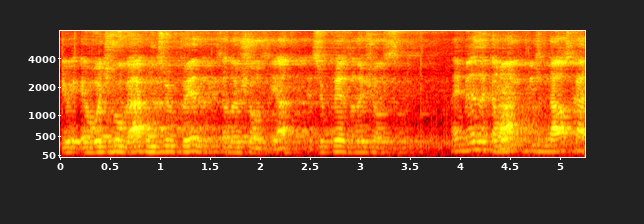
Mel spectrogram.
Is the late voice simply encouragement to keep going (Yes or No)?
Yes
